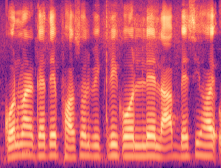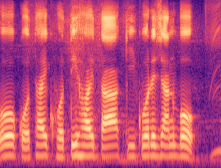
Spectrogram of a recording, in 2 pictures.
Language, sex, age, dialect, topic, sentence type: Bengali, male, 18-24, Standard Colloquial, agriculture, question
